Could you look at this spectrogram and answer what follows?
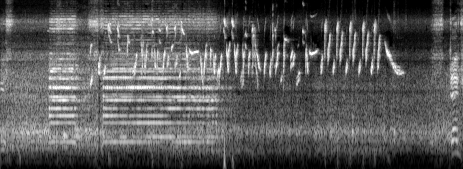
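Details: Tutored European goldfinch: a steady harmonic drone sounds first, then the bird breaks into quick, high, chattering twitters with sweeping notes for several seconds.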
